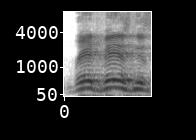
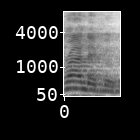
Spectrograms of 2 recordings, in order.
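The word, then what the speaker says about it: rendezvous: I was talking about red vegness or whatever. I couldn't even pronounce that. It's rendevu the whole time like a fool.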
